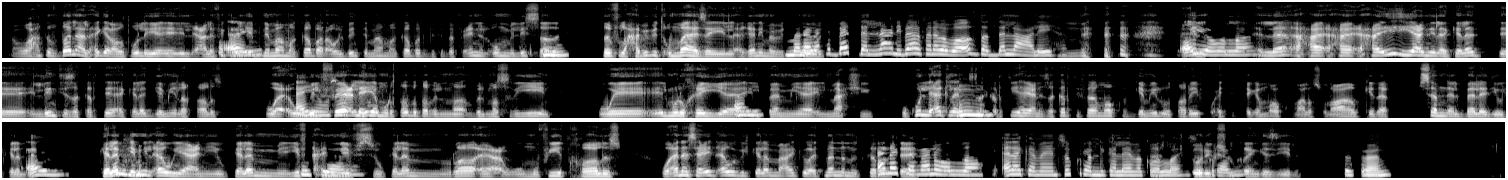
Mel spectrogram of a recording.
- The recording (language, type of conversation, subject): Arabic, podcast, إيه الأكلة اللي بتفكّرك بأصلك؟
- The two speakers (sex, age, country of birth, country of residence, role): female, 20-24, Egypt, Egypt, guest; male, 50-54, Egypt, Egypt, host
- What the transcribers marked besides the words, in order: tapping; laugh; chuckle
